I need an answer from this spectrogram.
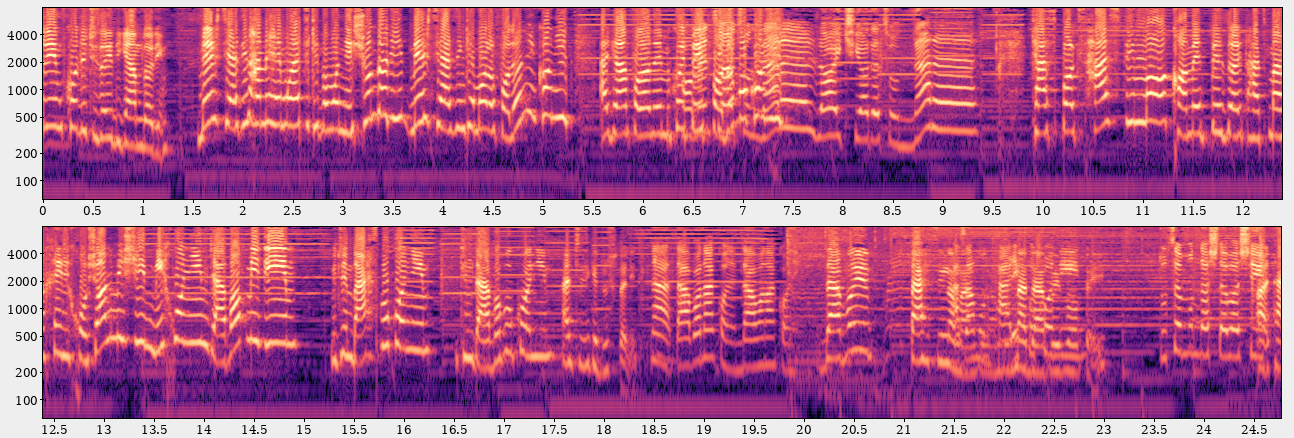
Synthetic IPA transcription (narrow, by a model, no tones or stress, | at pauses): ɾiːmkʰo̞lːit͡ʃʰiːzɒːjed̪iːɡeæmd̪ɒːɾiːmː | e̞ɾsiːæziːnɦæmehe̞mɔːjæt̪iːce̞bemɒːne̞ʃuːnd̪ɒːd̪iːd̪̚me̞ɾsiːæziːnce̞mɒːɾɔfɒːd̪ɒːnikʰo̞niːd̪ | ʔæɟæɾæmfɒːd̪ɔːnemikʰonidbeifɒːd̪ɔb̪bokʰoniːdɾelɒːjkʰjɒːd̪et̪ʰunːæɾe | cʰæsbɒːkshæst̪iːmːɒːkʰɒme̞nt̪̚be̞zɒɾiːd̪hæt̪ʰmænxe̞jliːxoʃɒːlmiːʃiːmːiːxuniːmd͡ʒævɒːb̚miːd̪iːmː | it̪ʰunimbæhsbo̞ko̞niːm | mit̪ʰuniːmd̪ævɒːbo̞ko̞niːmhæɾt͡ʃʰiːziːced̪uːst̪ɒːɾḭːd̪̥næd̪ævɒːnækoniːmd̪ævɒnækonimd̪ævɒːjeb̥æhsiːnɒmæuæɾnæd̪ævɔːjevɒːʁḛʔḭː | d̪usemund̪ɒʃt̪ebɒʃiːɾeæ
